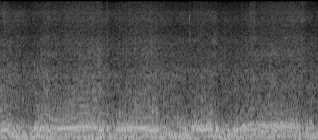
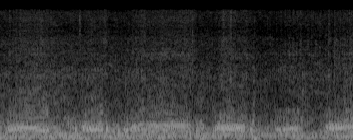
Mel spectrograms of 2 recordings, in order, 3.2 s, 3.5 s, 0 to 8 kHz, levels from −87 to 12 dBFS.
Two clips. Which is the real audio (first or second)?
second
